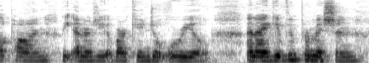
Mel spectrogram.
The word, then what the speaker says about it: Uriel: to speak today or just say uriel every time i say his name he corrects me because he's like it's uriel um rafael and michael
